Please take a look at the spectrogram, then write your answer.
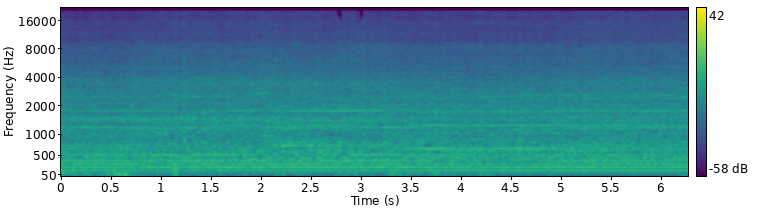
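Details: Troy-Bilt four-stroke backpack blower after a $15 carburetor replacement, blowing grass and blacktop outdoors: constant high droning roar with air rushing, holding steady speed without surging or cutting out; runs great.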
